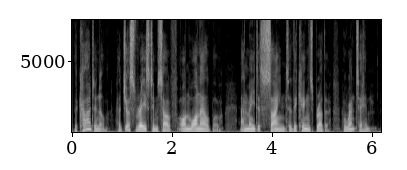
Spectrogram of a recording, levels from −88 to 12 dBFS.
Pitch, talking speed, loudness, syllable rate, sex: 130 Hz, 205 wpm, -19 LUFS, 5.2 syllables/s, male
